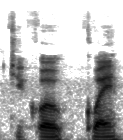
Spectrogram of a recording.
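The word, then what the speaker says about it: tu quoque: Yeah, appeal to hypocrisy is the same as tu quo quo.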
